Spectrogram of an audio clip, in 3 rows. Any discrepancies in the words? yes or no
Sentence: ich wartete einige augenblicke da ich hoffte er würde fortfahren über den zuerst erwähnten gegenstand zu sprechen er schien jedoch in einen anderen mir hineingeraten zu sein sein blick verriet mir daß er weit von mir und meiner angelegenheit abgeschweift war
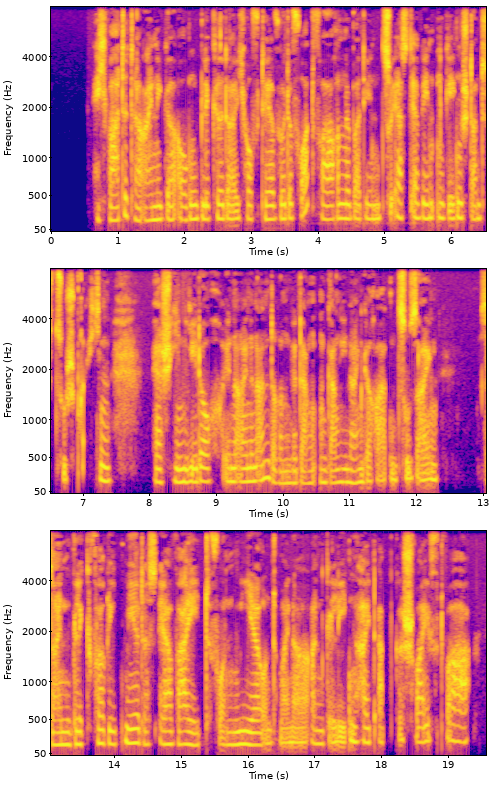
yes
